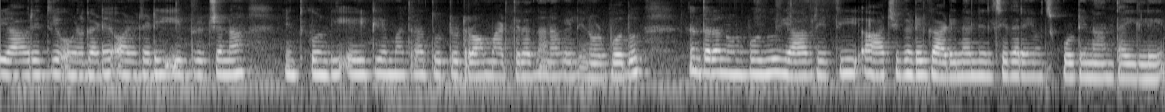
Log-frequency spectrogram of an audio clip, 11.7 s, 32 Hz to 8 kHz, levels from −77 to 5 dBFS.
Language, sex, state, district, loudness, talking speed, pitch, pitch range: Kannada, female, Karnataka, Chamarajanagar, -16 LUFS, 135 wpm, 200 Hz, 190-205 Hz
